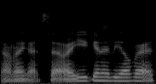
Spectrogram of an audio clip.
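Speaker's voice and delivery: creaky, high, soft little schoolgirl voice. Retelling what a girl asked at recess, imitating her voice. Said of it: "I'm doing her voice".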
